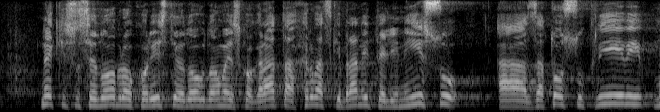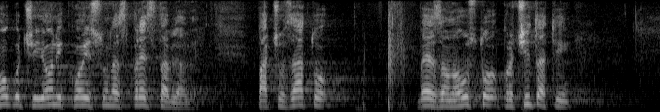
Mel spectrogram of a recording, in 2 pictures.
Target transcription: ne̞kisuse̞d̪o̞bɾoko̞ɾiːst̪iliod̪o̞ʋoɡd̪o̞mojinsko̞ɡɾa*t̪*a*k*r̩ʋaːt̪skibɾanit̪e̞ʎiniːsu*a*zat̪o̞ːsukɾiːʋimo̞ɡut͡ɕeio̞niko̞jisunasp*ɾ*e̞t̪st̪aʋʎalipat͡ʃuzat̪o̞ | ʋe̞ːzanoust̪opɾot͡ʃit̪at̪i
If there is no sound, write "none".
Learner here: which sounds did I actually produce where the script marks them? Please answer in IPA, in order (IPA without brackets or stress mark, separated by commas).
t̪, x, a, ɾ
